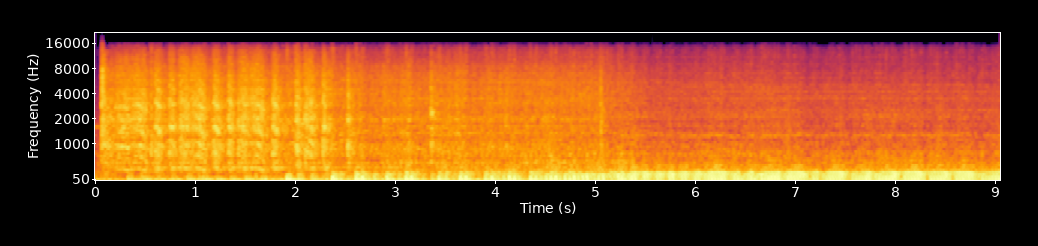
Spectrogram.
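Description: A Toyota MR2 engine fitted with a new Garrett turbo cranks with rapid chugging and catches, then settles into a loud, rumbling rev and idle, close by.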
